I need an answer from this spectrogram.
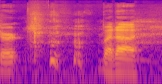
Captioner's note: laughs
